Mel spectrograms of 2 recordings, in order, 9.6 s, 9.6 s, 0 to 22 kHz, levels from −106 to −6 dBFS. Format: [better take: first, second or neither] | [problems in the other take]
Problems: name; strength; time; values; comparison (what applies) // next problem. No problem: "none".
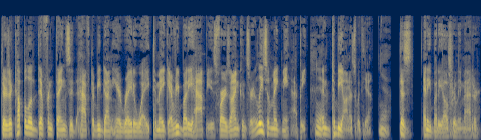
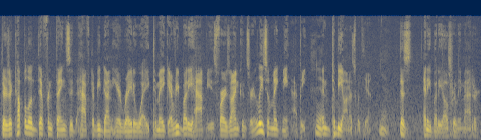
first | hiss; faint; throughout; 25 dB below the speech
